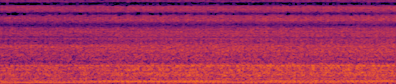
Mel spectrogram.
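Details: GMC Acadia / Chevy Traverse after power steering high-pressure hose replacement and bleeding: steady petrol idle with even low hum, no power steering pump whine, no bubbles.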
